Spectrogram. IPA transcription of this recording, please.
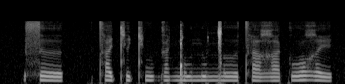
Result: s ə | tʰ a cʰ ə cʰ u ɡ a ŋ͡ǃ u n u ŋ͡ǀ ɤ tʰ a ʁ a k o ʁ e

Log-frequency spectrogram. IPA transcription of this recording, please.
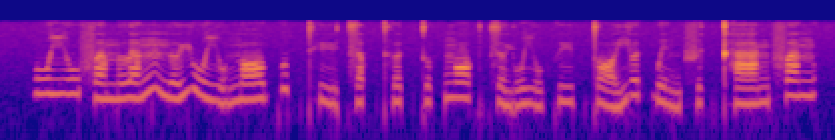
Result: w iː˧ w f ɐ˨ m l ɐ˨˥ ŋ n̪ ɵ˨˥ ɥ w iː˨˩ w n̪ ɔː˨˧ kʷ ɐ˥ p̚ t̪ʰ yː˨˩ t͡s ɐ˨ p̚ t̪ʰ ɵ˨ t̚ t̪ ʊ˨˥ k̚ ŋ ɔː˧ k̚ t͡s ɵ˨˩ ɥ w iː˨˩ w k yː˨ p̚ t̪ ɔː˨˩ j ɵ˥ t̚ w ɪ˨˩ ŋ f ɪ˨ k̚ t̪ʰ aː˨˧ ŋ f ɐ˥ ŋ

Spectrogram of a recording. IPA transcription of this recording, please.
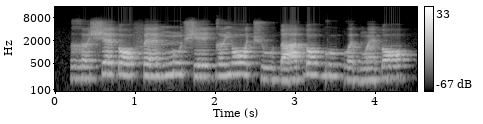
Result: ɣ ə˨ ʃ ɛ˦ ɗ ɔ˧ f ɛ˧ ŋ ũ˦ ʃ e˧ ɡ ə˦ j ɔ˦ t͡ʃ u˨ ɗ a˨˦ ɗ ɔ˦ ɡ u˧ ɡʷ ɛ˨ ɡʷ ɛ̃˧ ɗ ɔ˦

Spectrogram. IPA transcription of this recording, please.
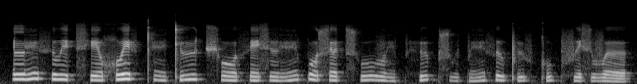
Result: l ɛ̤ θ β ɪ t͡sʰ e χʷ e θ t̪ʰ ɛ̤ tʼ ʉ t͡ʃʰ o θ e s ð ɛ̤ p o s ə t͡sʰ u β ɛ̤ p h ʉ p sʷ ɛ̤ p ɛ̤ θ ɯ pʼ ʉ f kʼ u p f ɪ s v ə

